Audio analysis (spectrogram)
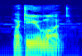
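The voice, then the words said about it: Stern, gruff voice. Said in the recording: “a third voice in a stern, gruff accent”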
